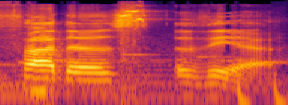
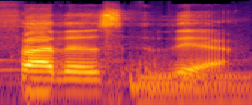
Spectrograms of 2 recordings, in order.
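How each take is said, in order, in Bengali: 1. 'w' উচ্চারণ বাদ যায় এবং 'was', 'father'-এর সাথে জুড়ে যায়। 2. 'w' উচ্চারণ বাদ যায় এবং 'was', 'father'-এর সাথে জুড়ে যায়।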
